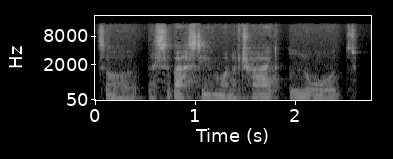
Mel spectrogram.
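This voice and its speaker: Very low, hoarse, smoky-voiced woman vlogger. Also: little pitch movement, measured pace, echoey room, slight background noise. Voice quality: husky, rumbling, smoky voice from tonsillitis. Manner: rambling, informal, chatty. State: recovering from tonsillitis, hoarse. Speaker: vintage hairstyling vlogger. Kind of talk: casual tutorial chat to camera. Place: small domestic bedroom, indoors.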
